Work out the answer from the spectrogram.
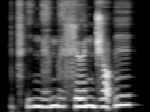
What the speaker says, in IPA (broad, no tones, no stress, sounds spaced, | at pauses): t͡sʼ i̤ ŋ ɛ̤ m ɛ̤ s ø n d͡ʒ ɔ ʔ i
